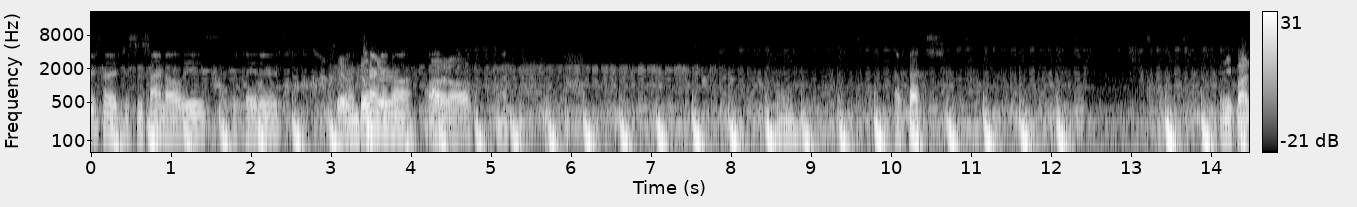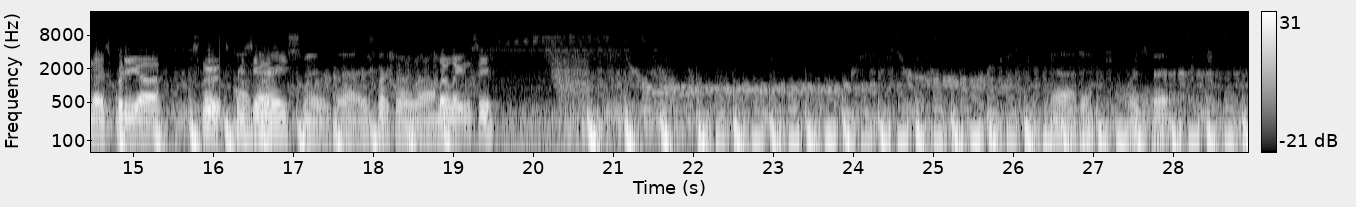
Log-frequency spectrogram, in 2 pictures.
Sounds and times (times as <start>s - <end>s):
Speech: 0.0s - 2.4s, 3.0s - 5.3s, 10.0s - 10.6s, 14.1s - 19.6s, 26.4s - 28.1s
Inside, small room: 0.0s - 28.9s
Music: 0.0s - 28.9s.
